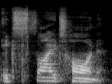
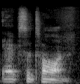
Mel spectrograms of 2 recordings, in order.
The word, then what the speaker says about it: exciton: got an exciton and it's pronounced exciton people not exaton exciton is a real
